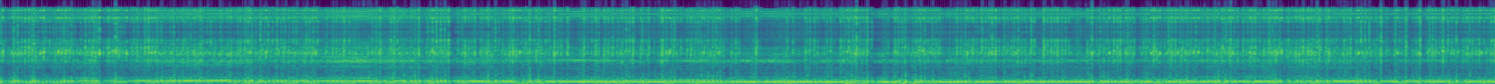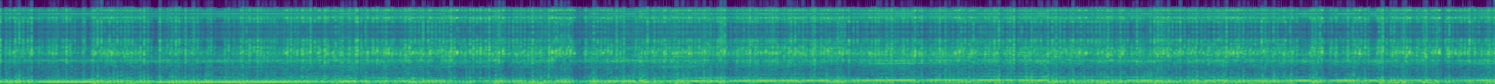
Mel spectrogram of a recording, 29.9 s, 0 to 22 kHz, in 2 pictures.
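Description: Yamaha FJR1300 sport-touring motorcycle's inline-four engine running steadily at road speed, a loud low drone heard from a camera on the front fairing, its pitch rising somewhat for a while after about twenty seconds. Through it runs the clicking of the loosely fixed fairing camera mount.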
